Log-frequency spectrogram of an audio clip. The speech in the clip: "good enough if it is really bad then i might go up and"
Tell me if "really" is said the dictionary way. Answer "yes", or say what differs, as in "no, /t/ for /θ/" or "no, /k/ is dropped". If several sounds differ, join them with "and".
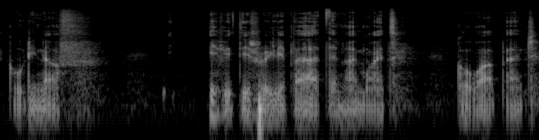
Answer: yes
